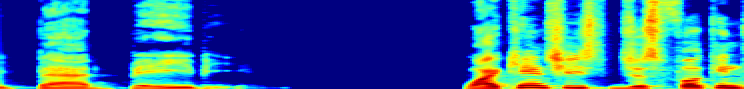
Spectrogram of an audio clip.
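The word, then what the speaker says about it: Bhad Bhabie: So I thought it was Bad Barbie, like the fucking doll, but it's actually Bad Baby.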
